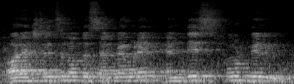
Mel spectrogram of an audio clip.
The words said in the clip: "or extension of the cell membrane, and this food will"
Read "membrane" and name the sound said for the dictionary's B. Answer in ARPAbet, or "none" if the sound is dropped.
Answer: none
